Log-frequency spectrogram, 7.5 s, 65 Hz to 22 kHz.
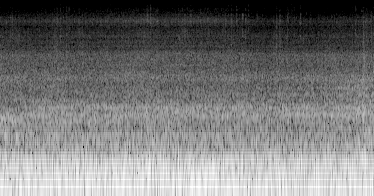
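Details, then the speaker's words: International Scout with fresh GM Performance 430hp LS3 and 6L80 six-speed automatic, cruising at 60 mph, 1,800 rpm in sixth with torque converter locked: steady smooth low drone over road noise, no knocks, ticks or whine; healthy normal running. "so far so good this thing is super happy grow at 60 MPH at 1,800 RPM everything's for six gear trainy locked up"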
